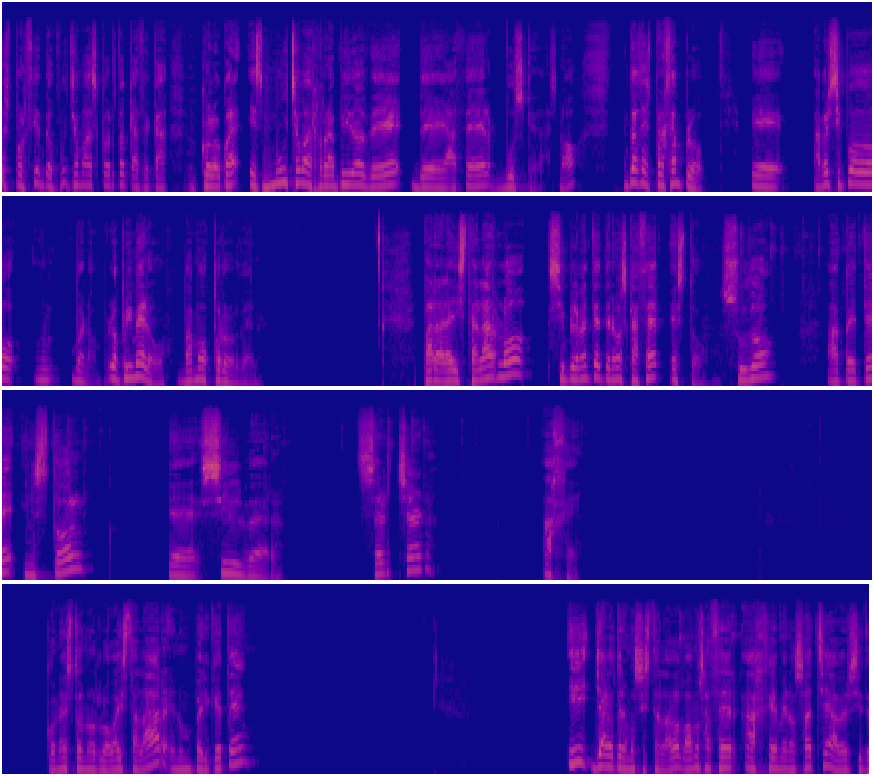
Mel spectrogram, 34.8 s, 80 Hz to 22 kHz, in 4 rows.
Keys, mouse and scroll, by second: 16.5-23.3 typing, 32.9-34.3 typing.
